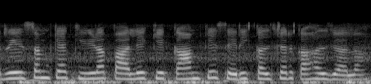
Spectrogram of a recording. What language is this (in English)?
Bhojpuri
